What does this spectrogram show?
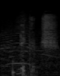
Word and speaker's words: Niksch: So if you're looking for a future autograph on a baseball frame, his last name is spelled Niksch. Nikich.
